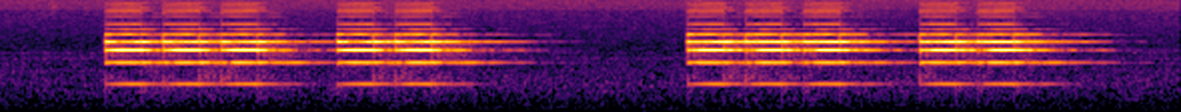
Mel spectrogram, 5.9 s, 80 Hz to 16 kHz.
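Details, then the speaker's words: TD-2300 vital signs monitor SpO2 alarm, sensor reading 98% outside the set alarm range starting at 85: repeating high-pitched beeps in groups of three with faint room hiss, before being silenced. "the alarm has been activated because the range uh is reading 98% and it's outside of my alarm range therefore it has been activated"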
